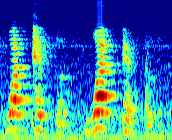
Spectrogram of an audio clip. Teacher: the phoneme t in the word white becomes p, because the influence of the phoneme p in the word pepper, so the phrase becomes white pepper, white pepper.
